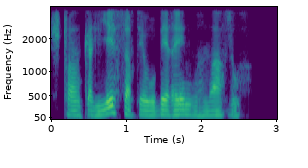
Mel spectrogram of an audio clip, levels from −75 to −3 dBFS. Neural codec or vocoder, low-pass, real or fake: codec, 16 kHz in and 24 kHz out, 0.6 kbps, FireRedTTS-2 codec; 3.6 kHz; fake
